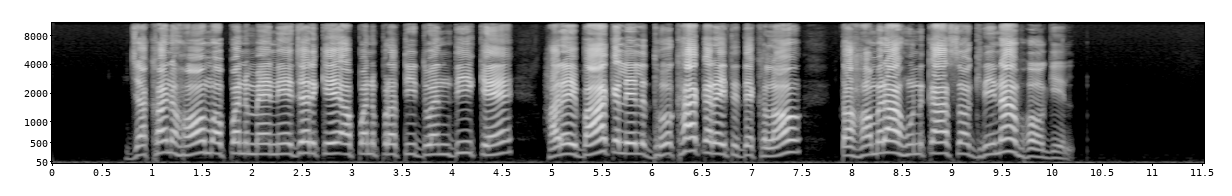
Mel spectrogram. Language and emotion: Maithili, disgusted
